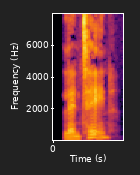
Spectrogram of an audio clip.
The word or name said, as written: lanthan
